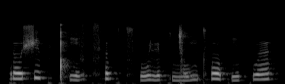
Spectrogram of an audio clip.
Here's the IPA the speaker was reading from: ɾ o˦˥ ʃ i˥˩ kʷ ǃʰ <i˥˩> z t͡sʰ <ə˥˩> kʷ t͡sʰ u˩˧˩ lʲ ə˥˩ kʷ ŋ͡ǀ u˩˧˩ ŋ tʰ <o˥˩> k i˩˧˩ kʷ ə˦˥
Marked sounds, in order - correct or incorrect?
incorrect: i˨˩˦, correct, correct

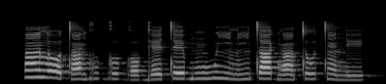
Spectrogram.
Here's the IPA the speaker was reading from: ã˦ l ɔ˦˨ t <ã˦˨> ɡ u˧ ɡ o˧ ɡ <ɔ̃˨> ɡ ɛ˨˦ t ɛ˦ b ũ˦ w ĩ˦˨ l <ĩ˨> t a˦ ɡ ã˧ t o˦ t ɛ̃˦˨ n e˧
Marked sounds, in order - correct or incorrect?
incorrect: ã˨˦, incorrect: ɔ˨, incorrect: ĩ˨˦

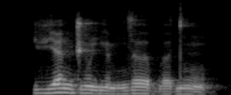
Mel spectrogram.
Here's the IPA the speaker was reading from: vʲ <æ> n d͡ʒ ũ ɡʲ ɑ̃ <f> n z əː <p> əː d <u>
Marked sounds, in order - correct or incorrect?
correct, incorrect: b, incorrect: b, incorrect: ũ

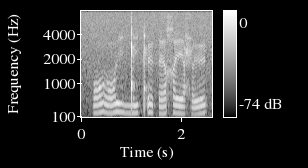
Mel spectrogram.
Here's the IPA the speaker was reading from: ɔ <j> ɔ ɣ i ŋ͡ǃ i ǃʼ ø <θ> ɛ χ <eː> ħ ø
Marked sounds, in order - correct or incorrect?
incorrect: ɣ, correct, correct

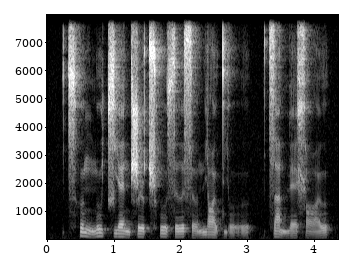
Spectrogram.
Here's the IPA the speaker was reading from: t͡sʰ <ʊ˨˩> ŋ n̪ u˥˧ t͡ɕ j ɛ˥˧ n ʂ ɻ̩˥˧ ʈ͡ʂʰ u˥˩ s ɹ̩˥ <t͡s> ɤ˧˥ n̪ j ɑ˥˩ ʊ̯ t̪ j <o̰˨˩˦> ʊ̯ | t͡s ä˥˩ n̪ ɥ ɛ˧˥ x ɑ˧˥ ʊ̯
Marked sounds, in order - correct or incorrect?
incorrect: ʊ˥˧, incorrect: s, correct

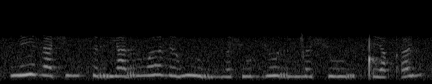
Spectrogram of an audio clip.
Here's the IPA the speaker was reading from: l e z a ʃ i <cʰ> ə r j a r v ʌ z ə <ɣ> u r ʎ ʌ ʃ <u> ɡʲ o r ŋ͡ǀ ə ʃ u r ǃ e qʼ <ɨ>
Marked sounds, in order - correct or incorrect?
correct, incorrect: w, correct, incorrect: i

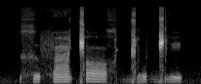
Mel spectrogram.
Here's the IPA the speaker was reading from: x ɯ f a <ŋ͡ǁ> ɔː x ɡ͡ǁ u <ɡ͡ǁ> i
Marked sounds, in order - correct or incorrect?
incorrect: ǁ, correct

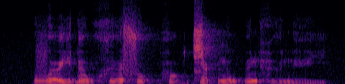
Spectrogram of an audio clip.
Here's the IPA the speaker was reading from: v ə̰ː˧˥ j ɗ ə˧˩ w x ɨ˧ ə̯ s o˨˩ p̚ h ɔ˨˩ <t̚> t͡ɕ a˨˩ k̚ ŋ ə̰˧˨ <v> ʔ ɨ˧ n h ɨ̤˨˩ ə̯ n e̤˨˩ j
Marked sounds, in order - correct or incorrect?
incorrect: k̚, incorrect: w

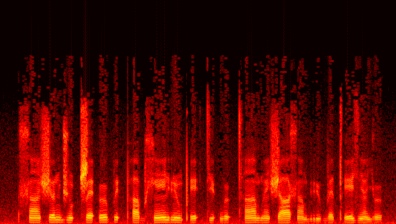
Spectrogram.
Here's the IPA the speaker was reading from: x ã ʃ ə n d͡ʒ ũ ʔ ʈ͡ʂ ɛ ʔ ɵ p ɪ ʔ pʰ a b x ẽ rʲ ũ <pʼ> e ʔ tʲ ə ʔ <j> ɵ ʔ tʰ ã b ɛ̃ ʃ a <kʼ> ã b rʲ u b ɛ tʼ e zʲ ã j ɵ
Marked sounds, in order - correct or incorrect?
correct, incorrect: w, incorrect: x

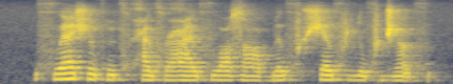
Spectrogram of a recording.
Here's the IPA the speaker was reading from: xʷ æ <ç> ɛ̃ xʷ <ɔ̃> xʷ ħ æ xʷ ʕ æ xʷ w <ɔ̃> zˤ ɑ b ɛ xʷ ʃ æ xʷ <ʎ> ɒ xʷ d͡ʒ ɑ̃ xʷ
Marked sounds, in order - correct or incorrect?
incorrect: ʃ, correct, incorrect: ɔ, correct

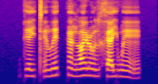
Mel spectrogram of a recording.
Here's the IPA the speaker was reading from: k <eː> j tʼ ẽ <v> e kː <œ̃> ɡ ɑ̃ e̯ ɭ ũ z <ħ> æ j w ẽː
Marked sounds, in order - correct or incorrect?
correct, correct, incorrect: æ̃, incorrect: x

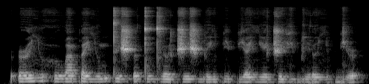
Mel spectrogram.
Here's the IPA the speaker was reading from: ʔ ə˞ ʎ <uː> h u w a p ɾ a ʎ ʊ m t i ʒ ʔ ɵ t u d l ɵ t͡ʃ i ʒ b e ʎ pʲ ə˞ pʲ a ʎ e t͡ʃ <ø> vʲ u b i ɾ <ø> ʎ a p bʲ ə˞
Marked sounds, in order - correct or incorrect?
incorrect: u, correct, incorrect: ɵ

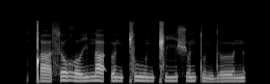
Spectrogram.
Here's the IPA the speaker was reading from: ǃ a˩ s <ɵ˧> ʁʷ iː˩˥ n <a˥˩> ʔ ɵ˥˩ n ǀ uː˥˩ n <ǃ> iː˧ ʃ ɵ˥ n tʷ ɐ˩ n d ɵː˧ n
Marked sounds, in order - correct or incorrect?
correct, incorrect: a˧, incorrect: ǁ

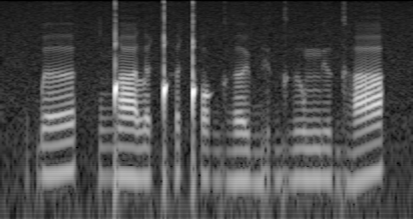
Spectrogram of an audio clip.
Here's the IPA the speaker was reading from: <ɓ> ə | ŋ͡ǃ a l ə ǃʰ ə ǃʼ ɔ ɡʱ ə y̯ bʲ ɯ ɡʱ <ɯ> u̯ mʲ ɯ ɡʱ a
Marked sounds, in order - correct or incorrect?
correct, correct

